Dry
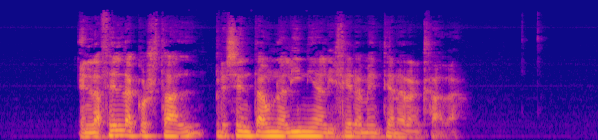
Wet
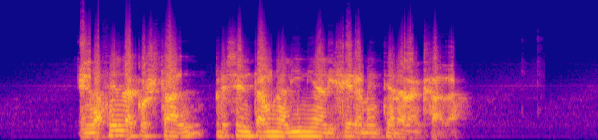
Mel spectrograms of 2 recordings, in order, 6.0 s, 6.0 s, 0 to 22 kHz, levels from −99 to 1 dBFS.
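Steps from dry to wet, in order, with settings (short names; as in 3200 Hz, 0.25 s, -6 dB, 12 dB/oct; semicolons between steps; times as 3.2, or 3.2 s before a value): LFO low-pass saw up 1.1 Hz 890–2300 Hz; overdrive pedal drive 23 dB, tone 4100 Hz, clips at -3 dBFS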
